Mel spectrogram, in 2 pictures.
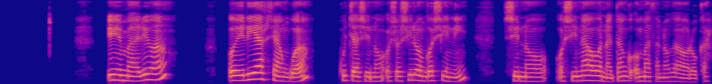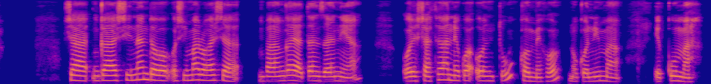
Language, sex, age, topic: Oshiwambo, female, 25-35, finance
